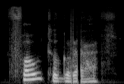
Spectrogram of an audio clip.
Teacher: it has three syllables we have faux toe and then graph three syllables but the stress is on the first one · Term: primary stress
